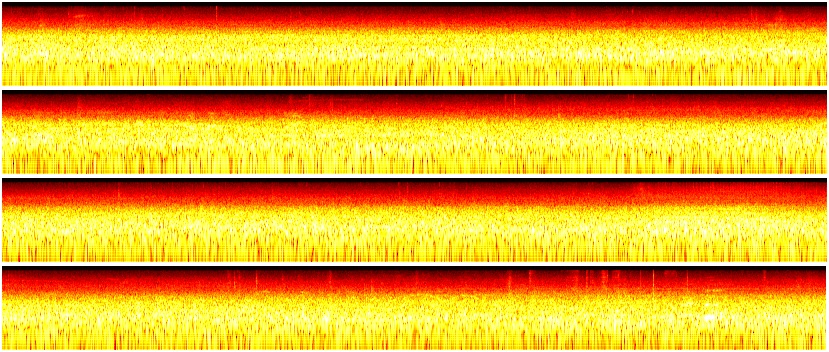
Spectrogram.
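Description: Steady running of an idling truck engine, with people talking faintly behind it.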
